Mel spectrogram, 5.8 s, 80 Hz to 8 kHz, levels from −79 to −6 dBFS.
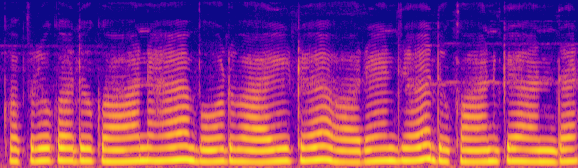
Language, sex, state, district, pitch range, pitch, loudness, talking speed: Hindi, female, Himachal Pradesh, Shimla, 200-215 Hz, 210 Hz, -13 LUFS, 125 wpm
